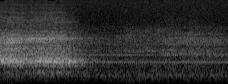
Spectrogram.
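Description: A person breathing out hard with effort while holding a side plank, one breathy exhale lasting under a second near the start.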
